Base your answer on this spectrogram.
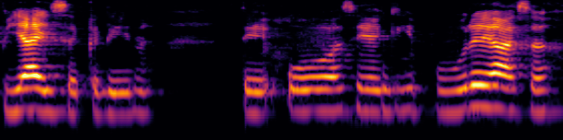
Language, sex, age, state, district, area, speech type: Dogri, female, 30-45, Jammu and Kashmir, Udhampur, rural, spontaneous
